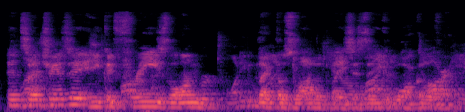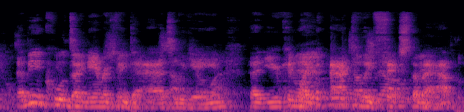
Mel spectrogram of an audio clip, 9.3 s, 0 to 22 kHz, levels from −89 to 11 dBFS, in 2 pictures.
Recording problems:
off-mic speech; far
room echo; very slight; dies away in 0.3 s
voice in the background; loud; throughout; 10 dB below the speech

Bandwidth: 14.5 kHz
